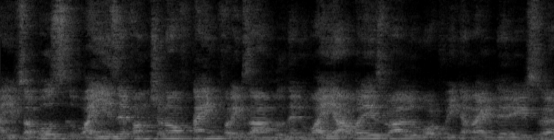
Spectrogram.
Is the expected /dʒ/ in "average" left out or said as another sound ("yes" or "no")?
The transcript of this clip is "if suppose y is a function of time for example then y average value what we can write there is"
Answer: yes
